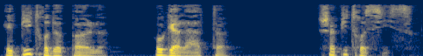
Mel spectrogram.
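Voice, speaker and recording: A man reading scripture aloud in a slow, solemn, measured way. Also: low voice, big pitch swings, breathy edge, muffled recording. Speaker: Bible reader.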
